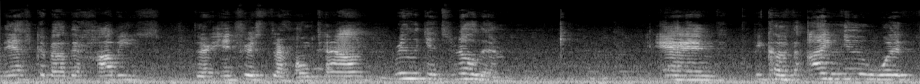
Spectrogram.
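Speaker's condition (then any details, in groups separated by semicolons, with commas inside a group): Cerebral palsy; with hearing loss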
